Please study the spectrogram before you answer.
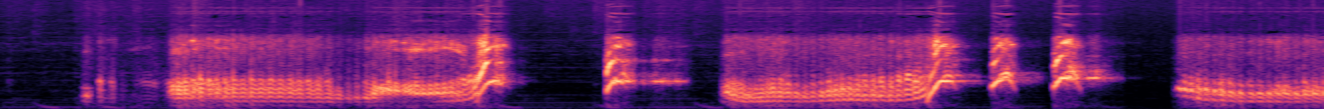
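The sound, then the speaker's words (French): A voice imitates a big dog's deep, rumbling growl and a tiny dog's bark: long, sustained growling stretches alternate with a few short, sharp yaps, and there are brief silent gaps between them. “c'est un grognement de gros chien et un aboiement de ouais. Tout petit chien.”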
